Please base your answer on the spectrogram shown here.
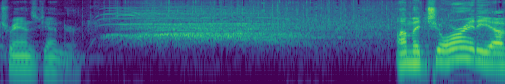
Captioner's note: audience clapping and cheering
